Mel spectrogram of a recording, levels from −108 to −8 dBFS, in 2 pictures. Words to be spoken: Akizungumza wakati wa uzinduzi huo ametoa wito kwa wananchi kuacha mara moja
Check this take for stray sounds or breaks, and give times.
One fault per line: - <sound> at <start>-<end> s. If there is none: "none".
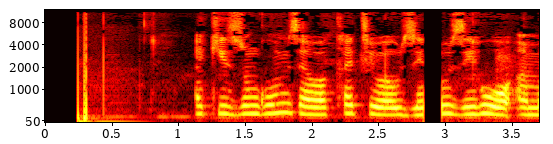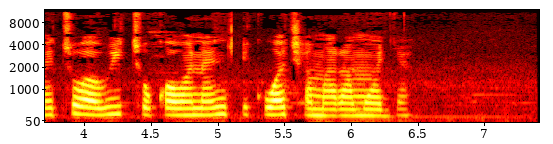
- dropout at 2.8-3.0 s
- dropout at 5.1-5.2 s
